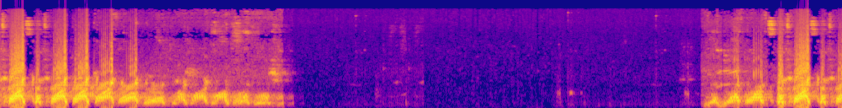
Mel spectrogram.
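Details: Lure call of the imperial pigeon, locally pergam or kumkum, played to draw in wild birds: loud, clear low booming coos in rapid pulses for over three seconds, a long silence, then another pulsing burst.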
